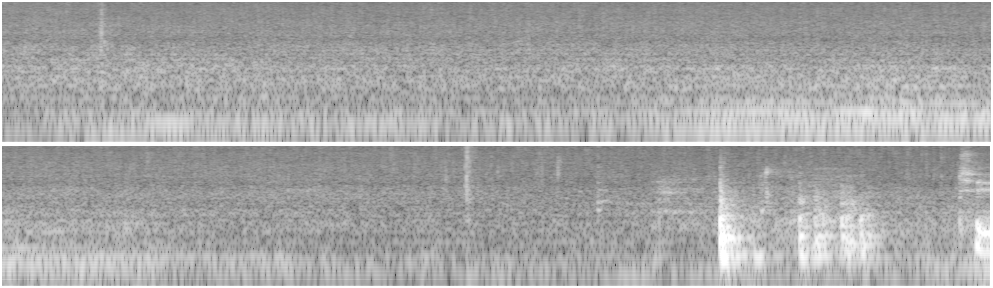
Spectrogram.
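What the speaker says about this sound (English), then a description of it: "Your bitter melon has had a few minutes to cook." Bitter melon frying in a pan gives a faint, steady sizzle at a distance, with a few sharp clatters and louder handling noises near the end, and no talking.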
